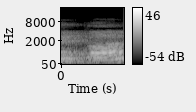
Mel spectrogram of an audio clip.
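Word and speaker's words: Karl: कार्ल Benda ने। कार्ल CARL spelling है पर आर साइलेंट है।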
